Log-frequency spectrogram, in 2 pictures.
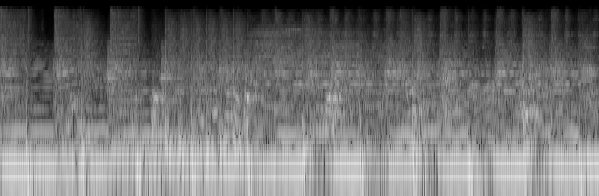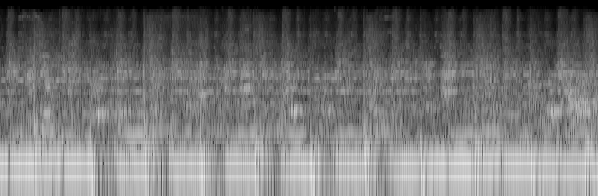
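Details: Loud rock music with driving guitar and drums fills the whole stretch, with no animal sound heard.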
